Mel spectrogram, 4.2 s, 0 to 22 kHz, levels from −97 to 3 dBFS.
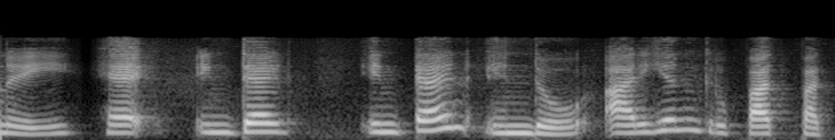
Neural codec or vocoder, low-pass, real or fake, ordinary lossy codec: codec, 16 kHz, 0.5 kbps, X-Codec, WavLM features, trained on Multilingual LibriSpeech; 7.2 kHz; fake; none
